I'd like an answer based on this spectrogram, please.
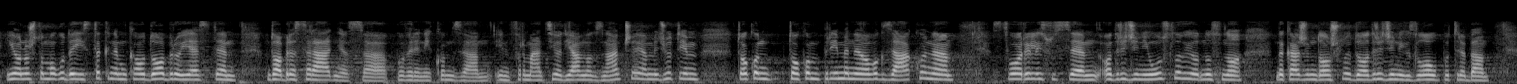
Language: Serbian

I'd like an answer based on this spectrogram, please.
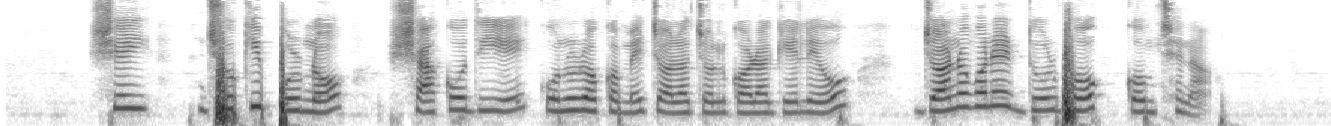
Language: Bangla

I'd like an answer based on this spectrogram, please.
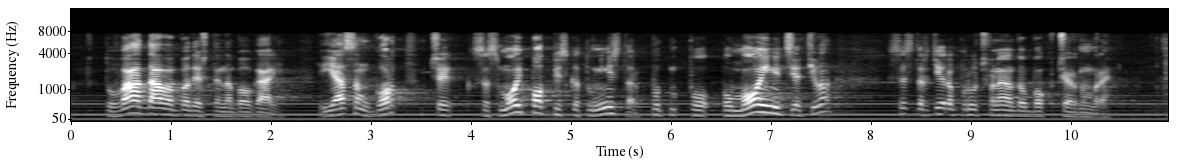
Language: Bulgarian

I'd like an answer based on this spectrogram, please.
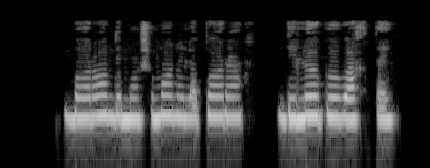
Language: Pashto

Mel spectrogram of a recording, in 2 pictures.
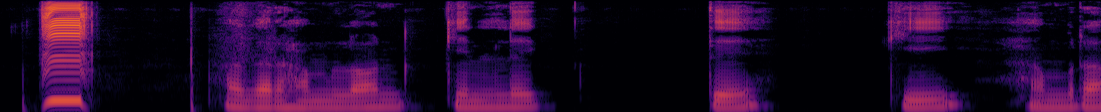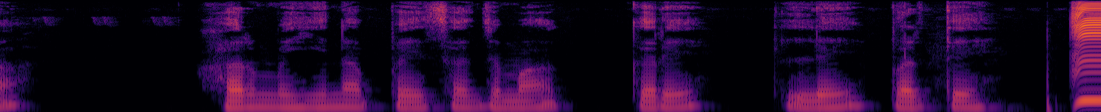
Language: Magahi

